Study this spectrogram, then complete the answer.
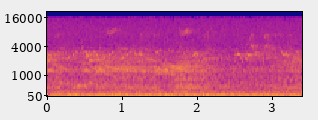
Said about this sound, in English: Did you hear that? There's a gobbler. He's probably down. He's probably backside of the knob.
